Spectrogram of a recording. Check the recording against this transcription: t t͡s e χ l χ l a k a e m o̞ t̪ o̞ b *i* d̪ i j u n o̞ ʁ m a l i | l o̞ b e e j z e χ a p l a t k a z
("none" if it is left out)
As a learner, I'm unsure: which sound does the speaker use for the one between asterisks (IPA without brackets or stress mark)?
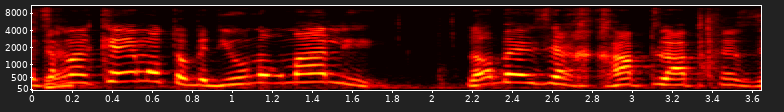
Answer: e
